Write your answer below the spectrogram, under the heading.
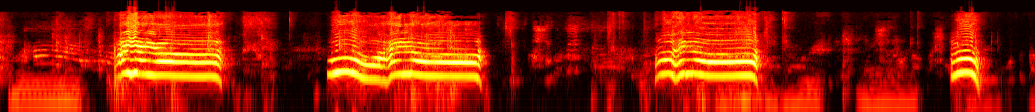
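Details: German Shepherd indoors, playing with an electronic hedgehog toy, giving drawn-out, wavering howl-like moans about a second long, four in a row with pauses, over a low buzzy background and a voice.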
